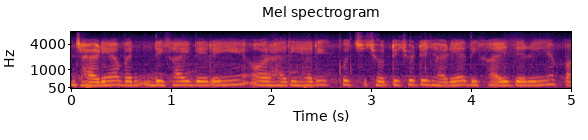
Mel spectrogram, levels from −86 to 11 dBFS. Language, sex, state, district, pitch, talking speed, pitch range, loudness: Hindi, female, Chhattisgarh, Bilaspur, 195 Hz, 215 wpm, 190-210 Hz, -19 LUFS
